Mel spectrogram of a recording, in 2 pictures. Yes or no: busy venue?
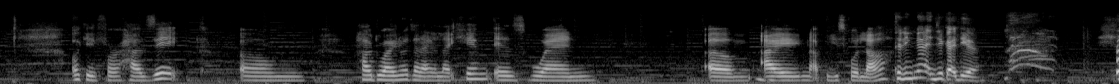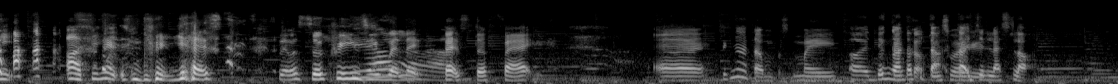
no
